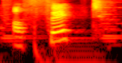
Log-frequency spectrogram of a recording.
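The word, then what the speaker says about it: affect: अगले दो वर्ड्स हैं अफेक्ट versus इफेक्ट। अफेक्ट versus इफेक्ट, ठीक है, थोड़ा सा डिफरेंस है प्रोनाउंसिएशन में, ध्यान से सुनना।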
